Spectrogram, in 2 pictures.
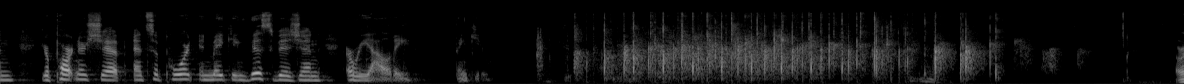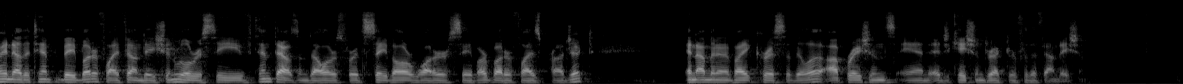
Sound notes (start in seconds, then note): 8.0 applause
